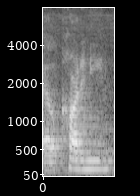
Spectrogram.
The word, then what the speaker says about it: L-carnitine: L-carnitine, or L-carnitine, as some people pronounce it.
